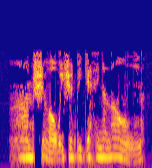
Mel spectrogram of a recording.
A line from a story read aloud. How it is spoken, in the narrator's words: he muttered without much conviction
